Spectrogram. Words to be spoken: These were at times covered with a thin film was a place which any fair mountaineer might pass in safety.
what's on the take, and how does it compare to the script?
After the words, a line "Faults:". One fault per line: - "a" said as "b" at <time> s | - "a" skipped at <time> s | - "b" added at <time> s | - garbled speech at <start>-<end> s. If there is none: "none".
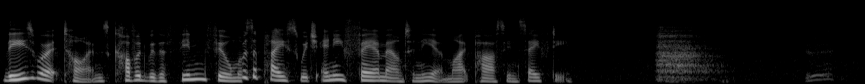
These were at times covered with a thin film was a place which any fair mountaineer might pass in safety.
Faults:
none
